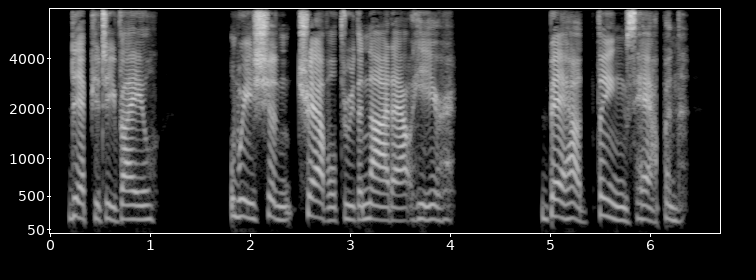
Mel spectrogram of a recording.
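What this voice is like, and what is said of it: Thick Southern American twang. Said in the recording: “His American accent was thickened further with a southern twang.”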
